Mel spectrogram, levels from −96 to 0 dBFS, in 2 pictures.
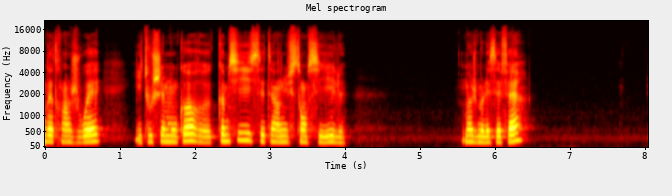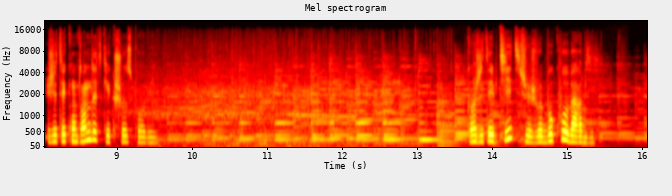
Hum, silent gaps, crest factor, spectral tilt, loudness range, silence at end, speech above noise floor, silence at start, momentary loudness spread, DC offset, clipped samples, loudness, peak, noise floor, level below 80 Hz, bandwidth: none; none; 22 dB; -3.5 dB/octave; 9 LU; 0 s; 50 dB; 0 s; 16 LU; under 0.1%; under 0.1%; -25 LUFS; -4 dBFS; -73 dBFS; -62 dBFS; 18.5 kHz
